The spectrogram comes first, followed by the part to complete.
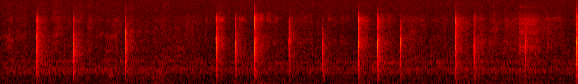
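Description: Chalk writing on a blackboard: a string of sharp, irregular clicks and taps, about two a second, as each letter is struck onto the board.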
